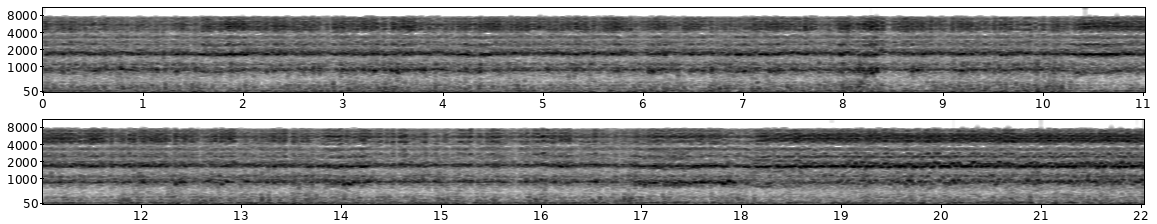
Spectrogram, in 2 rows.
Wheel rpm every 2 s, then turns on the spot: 240, 230, 230, 230, 240, 230, 230, 230, 230, 200, 190.
none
